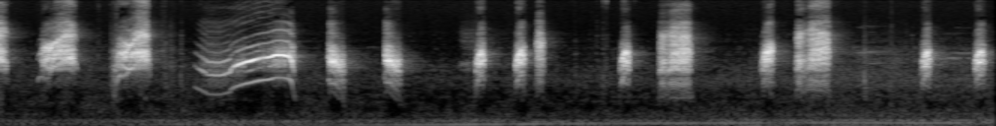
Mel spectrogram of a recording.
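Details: Long-tailed shrike song used to excite other birds: harsh buzzy bursts, a rising, harmonic whistled slur, then scattered sharp chips, with a low hum behind.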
